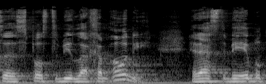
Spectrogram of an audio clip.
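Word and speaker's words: oni (עני): It's written lechem ani. We pronounce it as oni, but it's still spelled with an ayin, and therefore he doesn't darshan that it has to be able to be eaten in mourning.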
